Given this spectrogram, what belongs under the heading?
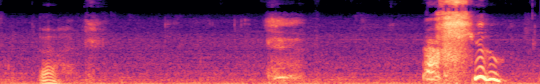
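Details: Strong morning allergy sneeze outdoors in breezy, pollen-filled air while trying to hold it back with fingers pressed to the nose: several voiced catching breaths build up, then one explosive sneeze with a short vocal trail.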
